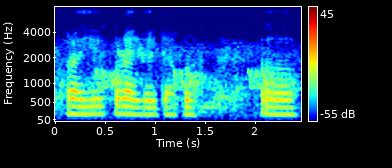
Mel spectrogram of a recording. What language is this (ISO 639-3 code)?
brx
